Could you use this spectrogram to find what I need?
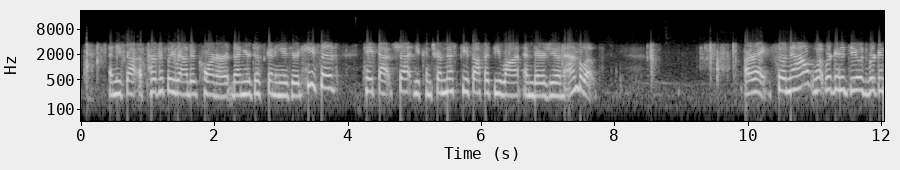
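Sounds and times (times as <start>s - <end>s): paper card rustling: 0.0s - 1.7s, 8.5s - 10.0s.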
